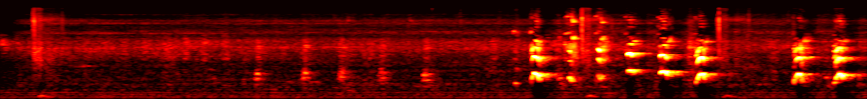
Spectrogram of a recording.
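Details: Male short-coated German Shepherd puppies offered for sale in Pakistan; after a low hum and faint scattered sounds, a burst of about a dozen sharp, high yelping barks falls quickly in pitch, several per second, over steady background hum.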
